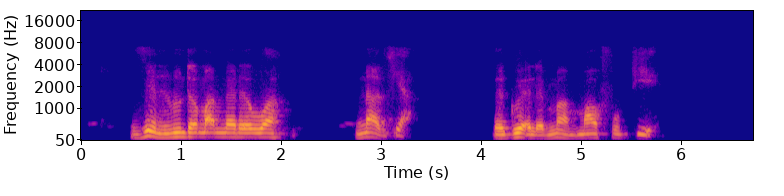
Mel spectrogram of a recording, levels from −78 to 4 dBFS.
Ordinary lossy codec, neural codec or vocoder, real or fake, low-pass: Opus, 16 kbps; codec, 16 kHz, 1 kbps, X-Codec, HuBERT features, trained on balanced general audio; fake; 7.2 kHz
